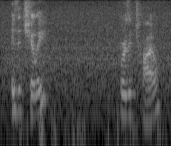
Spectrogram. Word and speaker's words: Chile: Pronounce chili like the country. I love it. Chile. We're on the same wavelength. Chile.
